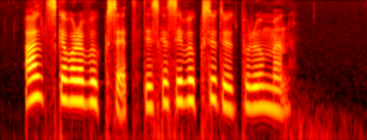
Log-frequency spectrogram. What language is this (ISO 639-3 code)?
swe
